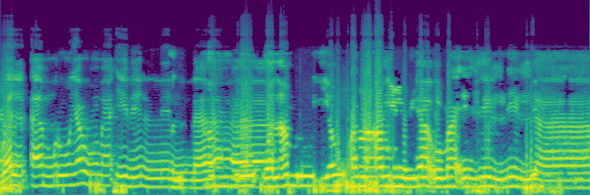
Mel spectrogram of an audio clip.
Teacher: ওয়াল আমরু কোনো গুন্না নাই র মোটা করে পড়বেন · ইযিল গুন্না বাদে মিলিয়ে পড়বো লিল্লাহ এখানে তিন আলিফ টান হবে আল্লাহ শব্দের লামের ডাইনে জের চিকন করে পড়বেন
